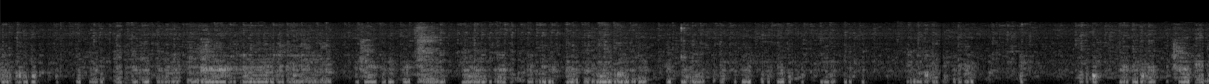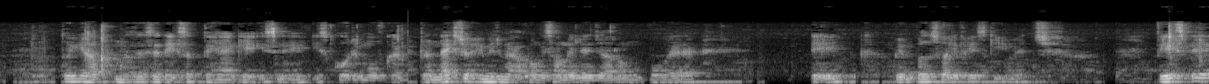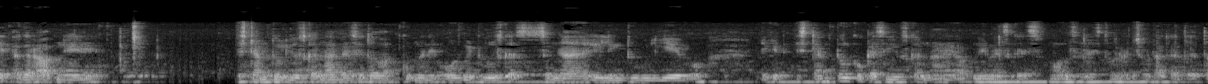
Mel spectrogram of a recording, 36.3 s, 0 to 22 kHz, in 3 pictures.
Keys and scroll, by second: 12.7 ctrl+d, 15.9 ctrl+space, 23.9 ctrl+space, 24.3 ctrl+space, 24.4 ctrl+space, 34.0-36.2 typing.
